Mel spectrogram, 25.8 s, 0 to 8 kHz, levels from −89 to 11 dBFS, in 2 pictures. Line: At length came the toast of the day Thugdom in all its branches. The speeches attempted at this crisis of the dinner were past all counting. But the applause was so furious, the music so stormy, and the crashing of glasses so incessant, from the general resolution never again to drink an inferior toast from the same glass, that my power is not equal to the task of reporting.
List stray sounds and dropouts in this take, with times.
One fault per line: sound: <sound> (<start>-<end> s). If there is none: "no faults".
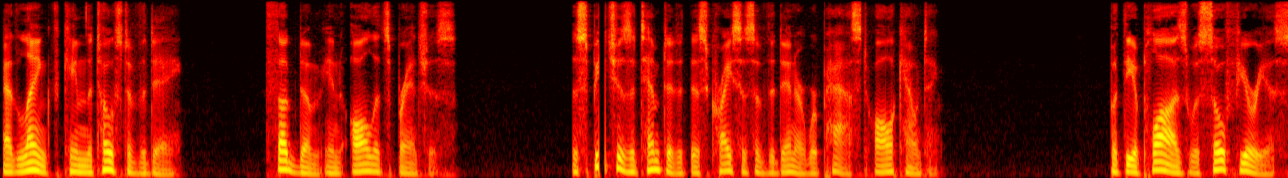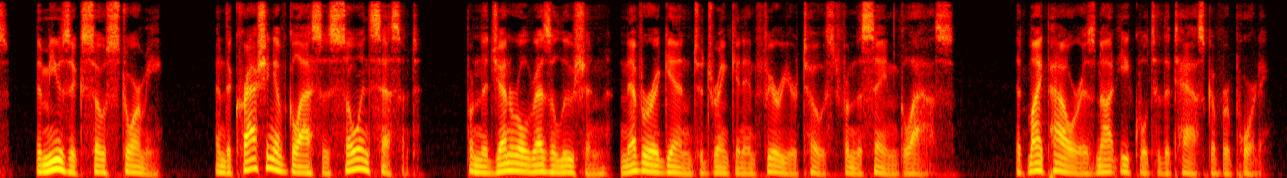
sound: dropout (6.0-6.1 s)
